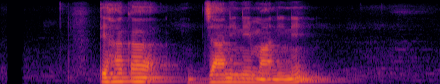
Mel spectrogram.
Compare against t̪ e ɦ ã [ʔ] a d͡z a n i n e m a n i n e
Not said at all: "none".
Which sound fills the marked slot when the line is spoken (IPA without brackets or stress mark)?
k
